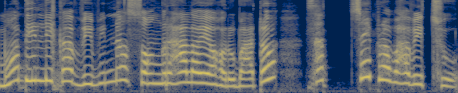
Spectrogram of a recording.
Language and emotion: Nepali, surprised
